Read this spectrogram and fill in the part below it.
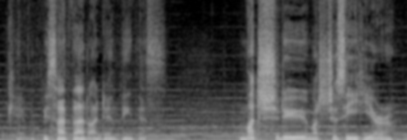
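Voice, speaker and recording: A man's voice: fairly low pitch, normal speed. A man giving casual let's play commentary and narrating scenes from a fantasy game. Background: game music.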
